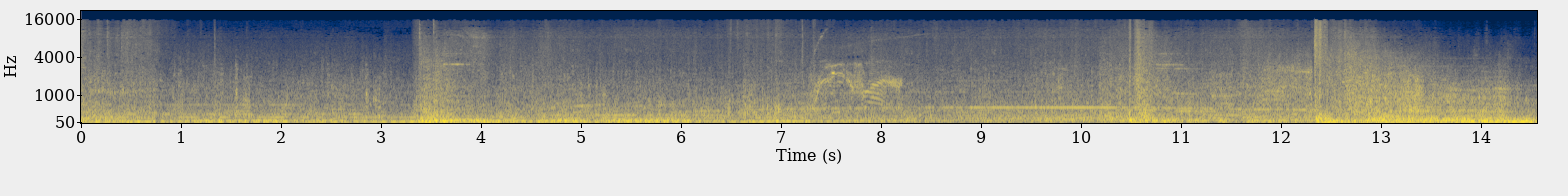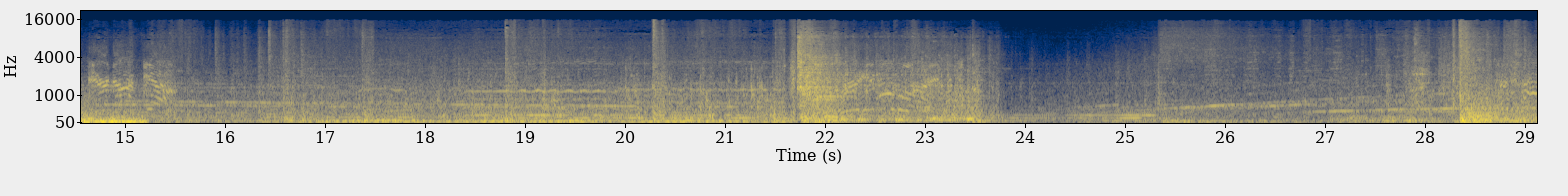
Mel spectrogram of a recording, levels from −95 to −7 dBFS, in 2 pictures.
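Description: No technical faults can be heard anywhere in the audio; the signal holds steady and continuous throughout, with no dropouts, distortion or level disturbances at any point.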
